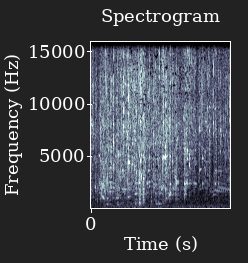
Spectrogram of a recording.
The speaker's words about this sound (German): Winterschwimmen klingt mal so.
